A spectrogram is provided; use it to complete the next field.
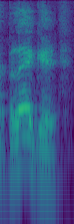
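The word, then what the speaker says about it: Bleger: José Blagger, tá? Assim a pronúncia.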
